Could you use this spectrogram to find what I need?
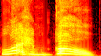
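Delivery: high, loud, drawn-out demand; indignant high-pitched holler; defiant shout. A narrator's reading. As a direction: yell it high and slow at a bully. Annie confronts the pirate.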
